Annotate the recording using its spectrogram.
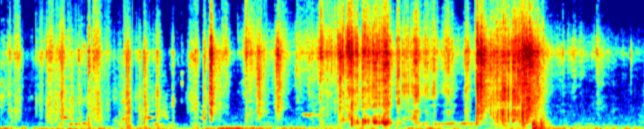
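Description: Plastic wrapping crinkles and rustles as it is torn off.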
